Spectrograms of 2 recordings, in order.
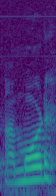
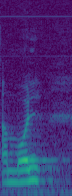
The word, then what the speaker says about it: amor: Lateralization sounds kind of complicated, but it's actually just when what is usually an R sound in many dialects of Spanish becomes an L sound in some dialects, like most stereotypically Puerto Rican Spanish.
